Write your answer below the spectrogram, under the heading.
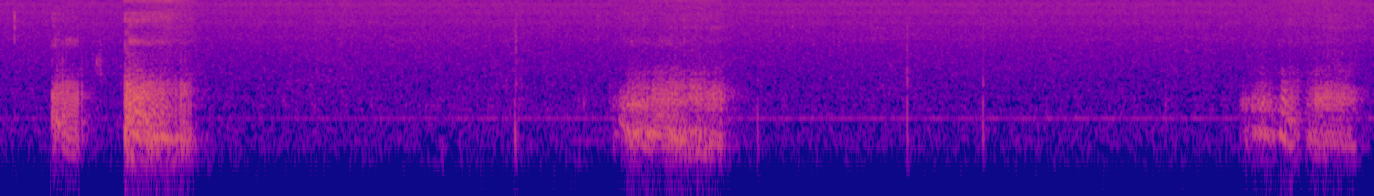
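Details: Sleeping pug giving three rough, raspy snores spaced several seconds apart, the first a doubled snort, each a broad low rumble, with a steady faint hum and near silence between breaths.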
